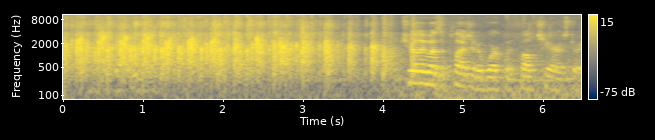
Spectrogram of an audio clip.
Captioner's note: applause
